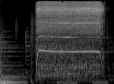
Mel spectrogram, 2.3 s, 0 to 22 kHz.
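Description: A power tool removes screws from the tail light of a 2021 MG ZS during a tow hitch installation. There are two short whirring spins, then a longer high motor whine that winds up and stops, heard close with no speech.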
